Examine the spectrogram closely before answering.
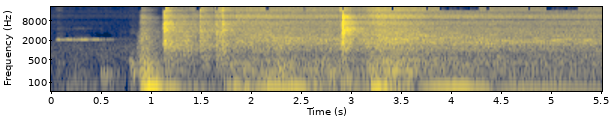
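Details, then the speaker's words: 2010 Honda Civic (bought used with about 12,000 miles) after replacing the exhaust with a brand-new pipe and muffler: the engine catches quickly and settles to an even, mellow idle with no whistling, rattles or blowing; the exhaust sounds like new again. "Sounds like new. No whistling Dixie. No whistling diesel. Sounds like new again."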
